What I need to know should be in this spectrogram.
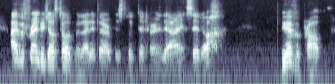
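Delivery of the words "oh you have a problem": mock patronising, condescending, talking-down tone. Retelling what a therapist told a friend: imitating a condescending tone. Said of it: "in a very condescending way".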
